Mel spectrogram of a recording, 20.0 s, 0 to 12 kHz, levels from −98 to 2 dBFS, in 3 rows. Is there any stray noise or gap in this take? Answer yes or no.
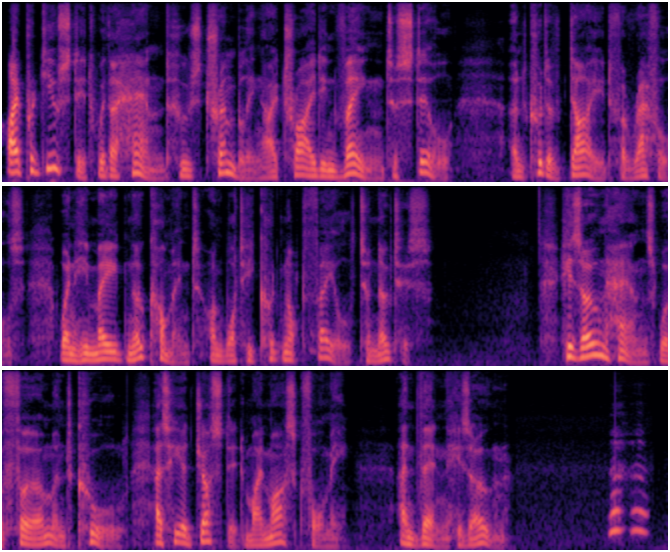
yes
